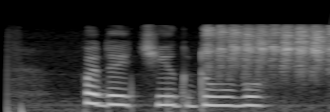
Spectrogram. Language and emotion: Russian, sad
